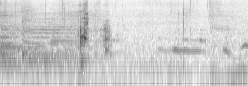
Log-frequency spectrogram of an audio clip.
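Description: A serving spoon scrapes pasta sauce mix into a pot of strained pasta, giving two brief metallic clinks against the pot over quiet background noise.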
